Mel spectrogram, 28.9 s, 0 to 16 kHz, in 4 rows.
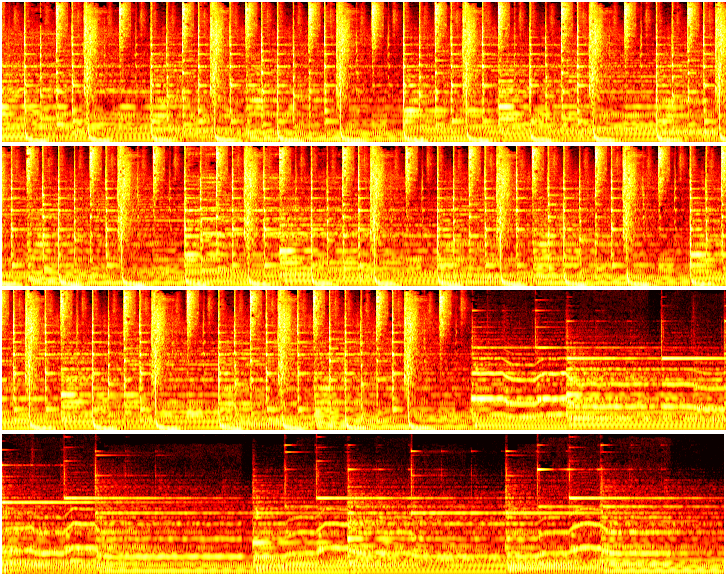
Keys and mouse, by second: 0.0 click, 6.8 click, 8.0 click, 11.4-15.5 drag, 18.2 click, 21.5 alt+shift+click, 23.5-24.5 alt+shift+drag, 25.2 middle click, 25.3 click, 25.5 middle click, 28.2 middle click, 28.5 click.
